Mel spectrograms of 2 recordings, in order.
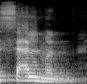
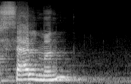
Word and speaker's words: salmon: Now often people say salmon, it's a kind of a fish, and almond, it's a nut, but it is not almond, it is almond, and not salmon, it is salmon, yolk, bum, salmon, almond, talk, calf.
